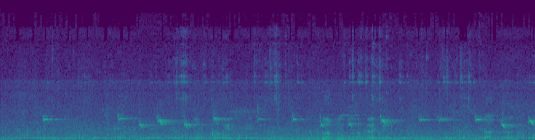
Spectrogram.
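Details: Hidden lesser cuckoo at Akiyoshidai in Japan, heard but not located, delivering rapid runs of clear whistled notes that step up and down in pitch. A soft background drone continues, with a few fainter bird notes mixed in.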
